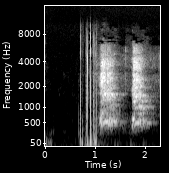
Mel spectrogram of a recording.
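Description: A loose dog barks: a quick burst of short, sharp yaps, then two longer, harsher barks in a row, loud and aggressive, with no one talking.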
